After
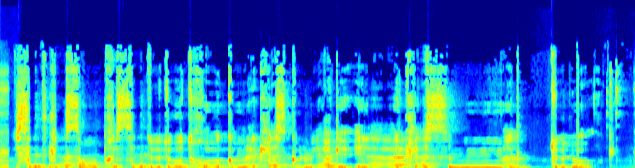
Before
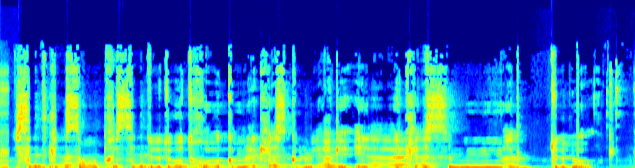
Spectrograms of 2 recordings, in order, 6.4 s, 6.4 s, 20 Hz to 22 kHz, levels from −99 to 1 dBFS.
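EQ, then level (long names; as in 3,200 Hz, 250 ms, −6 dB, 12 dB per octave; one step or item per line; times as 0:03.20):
high-pass filter 290 Hz 6 dB per octave
0.0 dB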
